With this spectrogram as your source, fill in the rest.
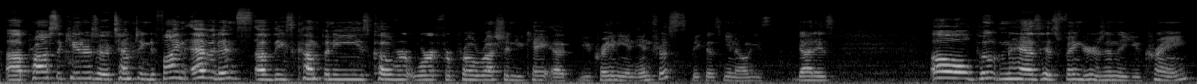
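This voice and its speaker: The recording is low quality with noticeable background noise. A woman with a highish voice and moderate pace runs a political livestream, working through the news with casual commentary that's opinionated and sprinkled with swearing.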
